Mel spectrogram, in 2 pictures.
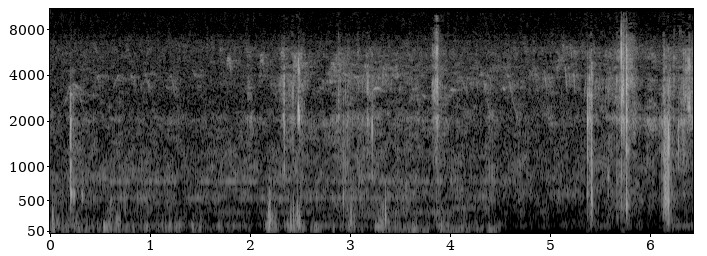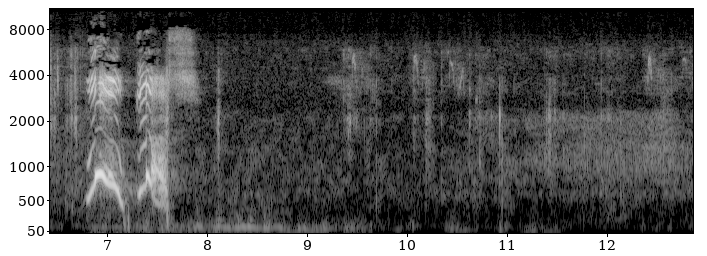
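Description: Light knocks as a plastic bottle is set down on asphalt, then footsteps in sandals walking away. About seven seconds in come two short, loud cries that rise and fall in pitch.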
